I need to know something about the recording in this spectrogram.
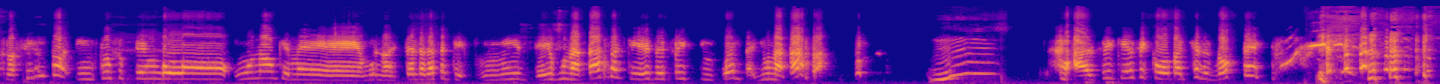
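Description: Women talking and giggling, heard over a phone call.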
